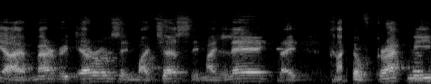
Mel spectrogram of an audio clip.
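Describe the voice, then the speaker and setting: At a moderate pace, the speaker talks while noticeable background noise runs underneath. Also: man. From Switzerland, mountains. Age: 70s. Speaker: photographer. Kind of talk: interview storytelling.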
